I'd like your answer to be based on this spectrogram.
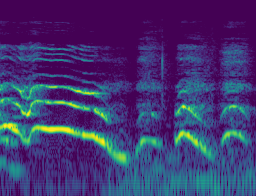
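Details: Loud, clear, rising and falling newborn cries in short bursts, a baby boy's first cry immediately after a normal vaginal birth.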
